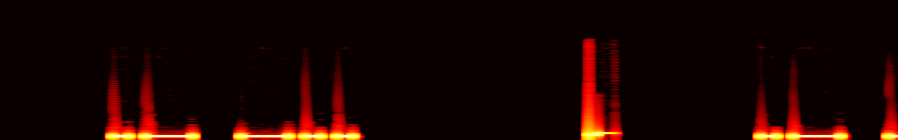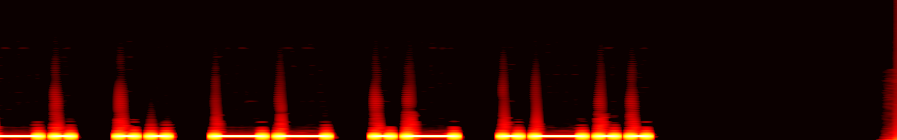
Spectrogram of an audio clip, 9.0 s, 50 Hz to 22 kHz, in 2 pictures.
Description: Morse code, heard as a keyed tone, about 15 wpm, 700 Hz. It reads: AD ANIMAL
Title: Sentences from Top 1300 Words - New Word Drill Alt - 15wpm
